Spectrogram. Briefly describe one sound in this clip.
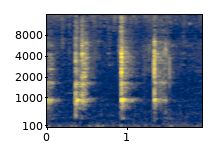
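Hot oil sizzles briefly as it is poured into a pot.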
